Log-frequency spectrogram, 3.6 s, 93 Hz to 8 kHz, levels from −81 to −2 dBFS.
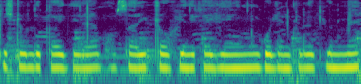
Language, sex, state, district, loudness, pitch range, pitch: Hindi, female, Bihar, Darbhanga, -15 LUFS, 225-230 Hz, 225 Hz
